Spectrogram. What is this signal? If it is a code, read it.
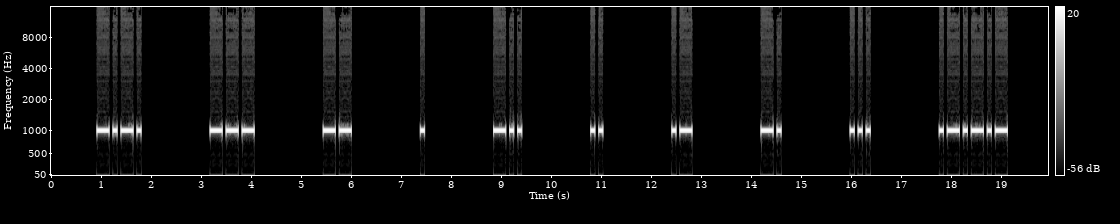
Morse code, heard as a keyed tone, about 15 wpm, spaced as for 5 wpm, 1000 Hz. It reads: COMEDIANS.
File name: 5wpm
